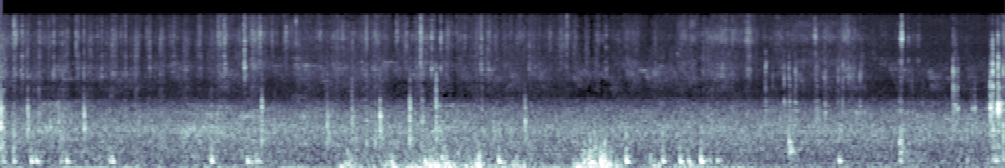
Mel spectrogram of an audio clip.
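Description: Hands fitting the plastic air box lid and intake duct in a van's engine bay: scattered light plastic clicks and knocks, with duller low thumps about four and six seconds in.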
